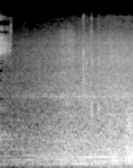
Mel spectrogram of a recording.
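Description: A motor vehicle's engine noise growing steadily louder, as of a vehicle approaching.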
